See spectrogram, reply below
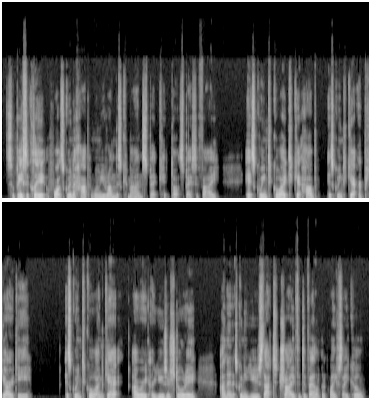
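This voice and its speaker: A man's voice: mid-range voice, fairly even intonation, fairly quick, darkish tone. A man with a Scottish accent casually explaining a live coding session as host, with frequent fillers and restarts.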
